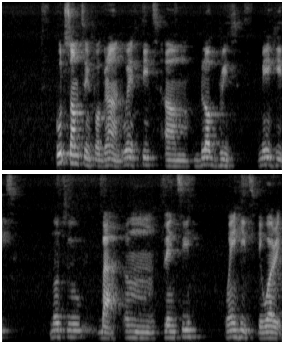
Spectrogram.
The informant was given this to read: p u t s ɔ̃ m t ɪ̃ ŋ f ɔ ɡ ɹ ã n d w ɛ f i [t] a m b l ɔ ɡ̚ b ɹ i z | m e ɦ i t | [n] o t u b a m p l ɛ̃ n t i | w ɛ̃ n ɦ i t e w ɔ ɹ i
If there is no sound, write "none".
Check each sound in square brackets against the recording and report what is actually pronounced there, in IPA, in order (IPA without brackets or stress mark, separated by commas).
t, n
